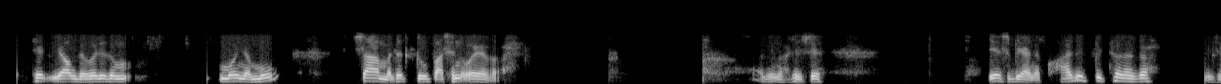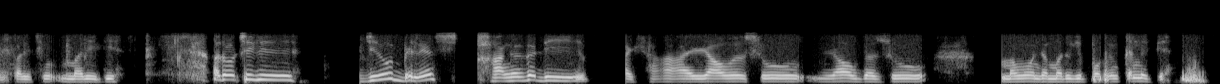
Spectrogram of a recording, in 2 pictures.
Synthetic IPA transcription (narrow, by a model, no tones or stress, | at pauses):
hʰek̚jawdɐɡɐdiɐdum | ojnɐmu | t͡ʃamɐdɐtupɐɾsento̰jɾɐbɐ̰ | ɐdṵnɐɦawzik̚se | esbijajnɐkʰwajdɐpitʰɐɾɐɡɐ | bḭsinpalisʰiŋmɐɾidi | ɐdɔsijɡi | d͡ʒiɾobelens | hʰaŋɐɡɐdi | pɐjsajawɐsujawdɐsu | mɐŋondɐmɐduɡipobemkɐnmik̚ti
